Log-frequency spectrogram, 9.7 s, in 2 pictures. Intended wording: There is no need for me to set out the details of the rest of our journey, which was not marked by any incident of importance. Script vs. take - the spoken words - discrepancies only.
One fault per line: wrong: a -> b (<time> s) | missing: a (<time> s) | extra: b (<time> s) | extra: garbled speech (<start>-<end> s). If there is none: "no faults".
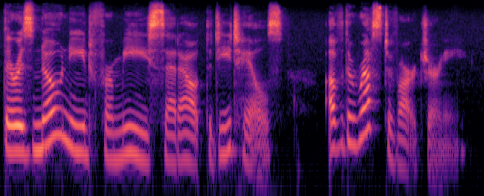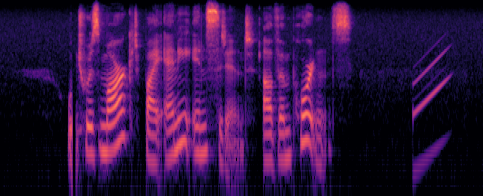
missing: to (1.5 s)
missing: not (5.8 s)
